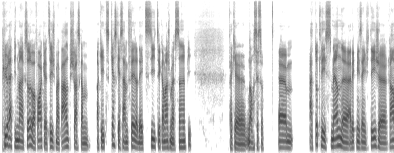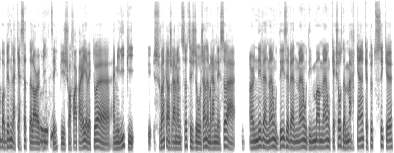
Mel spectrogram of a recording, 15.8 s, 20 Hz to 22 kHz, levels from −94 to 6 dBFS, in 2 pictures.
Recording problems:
wrong speed and pitch; too fast and too high; 1.7 times normal speed

